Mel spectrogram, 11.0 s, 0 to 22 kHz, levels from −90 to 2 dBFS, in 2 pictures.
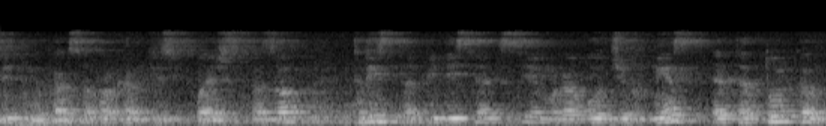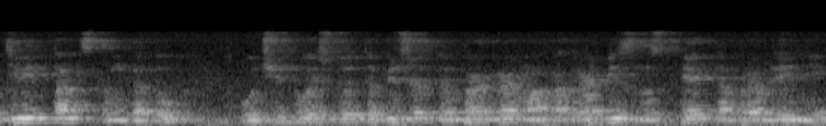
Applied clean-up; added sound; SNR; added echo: none; Thunder / Rain; 14 dB; reverberation time 0.6 s.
